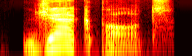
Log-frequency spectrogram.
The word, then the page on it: jackpot: British English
